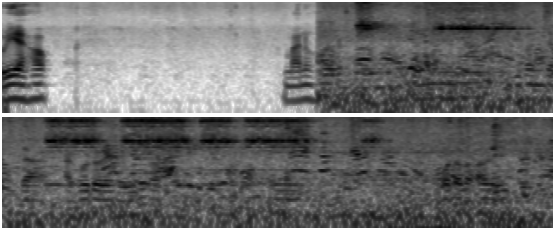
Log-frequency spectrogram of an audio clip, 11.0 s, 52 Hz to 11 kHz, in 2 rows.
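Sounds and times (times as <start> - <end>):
people talking: 2.8 - 11.0
road traffic rumble: 3.2 - 11.0.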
